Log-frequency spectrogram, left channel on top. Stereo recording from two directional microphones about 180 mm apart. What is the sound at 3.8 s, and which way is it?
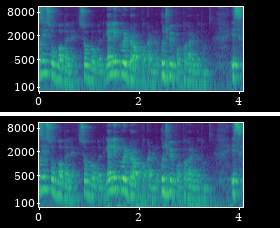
Speech, 5° left (ahead or behind).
